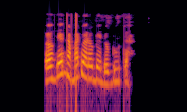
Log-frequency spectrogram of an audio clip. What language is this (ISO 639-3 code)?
luo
